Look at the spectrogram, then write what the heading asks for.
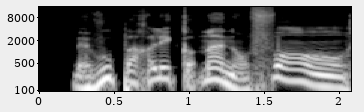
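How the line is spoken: Terrified exclamation. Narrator (French): s'écria, épouvanté

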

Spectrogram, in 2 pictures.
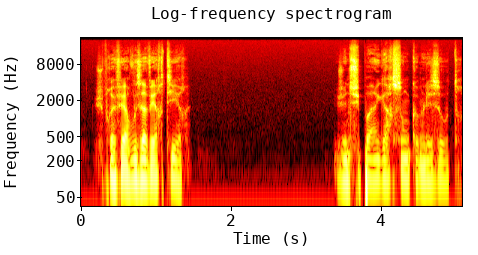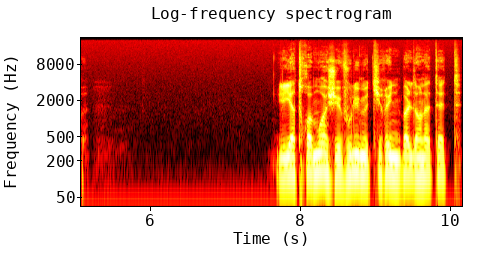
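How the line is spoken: Sad yet proud. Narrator (French): dit-il tristement et fièrement

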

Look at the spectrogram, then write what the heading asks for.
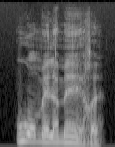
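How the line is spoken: Eldest brother yelling. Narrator (French): hurlait l'aîné à ses frères

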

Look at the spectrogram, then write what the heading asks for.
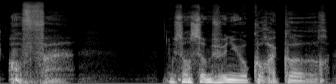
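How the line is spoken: Murmured. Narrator (French): murmura Holmes

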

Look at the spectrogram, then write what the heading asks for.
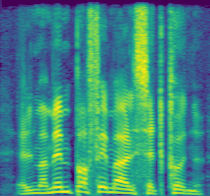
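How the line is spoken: Grumbling. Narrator (French): bougonna-t-il

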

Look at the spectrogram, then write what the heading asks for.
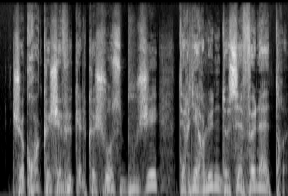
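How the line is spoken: Exclaimed. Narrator (French): s'écria-t-il

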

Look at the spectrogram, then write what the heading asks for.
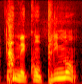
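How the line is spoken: Booming shout. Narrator (French): cria Webb, enfin, d'une voix de stentor

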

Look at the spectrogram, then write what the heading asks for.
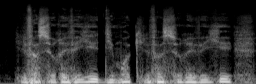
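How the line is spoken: Pleading. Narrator (French): suppliait Misia

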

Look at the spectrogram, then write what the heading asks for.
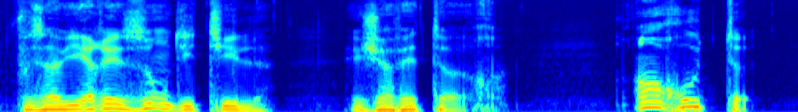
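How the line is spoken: Exclaimed. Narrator (French): s'exclama Elinor

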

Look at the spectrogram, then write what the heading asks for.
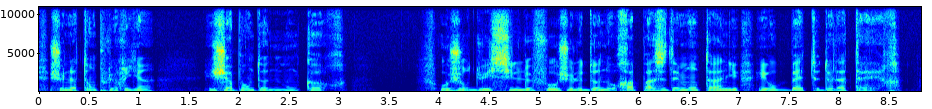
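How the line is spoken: Restrained growl. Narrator (French): gronda-t-il d'une voix contenue

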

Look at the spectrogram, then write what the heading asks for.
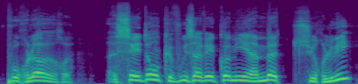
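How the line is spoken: Horrified exclamation. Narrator (French): s'écria Joseph, dans un geste d'horreur

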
